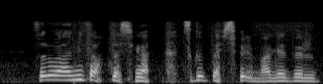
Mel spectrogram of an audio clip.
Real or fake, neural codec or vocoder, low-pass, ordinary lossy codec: real; none; none; none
